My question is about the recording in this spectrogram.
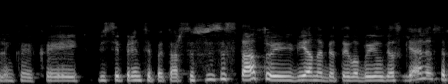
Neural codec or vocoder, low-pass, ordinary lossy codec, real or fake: none; 7.2 kHz; MP3, 32 kbps; real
